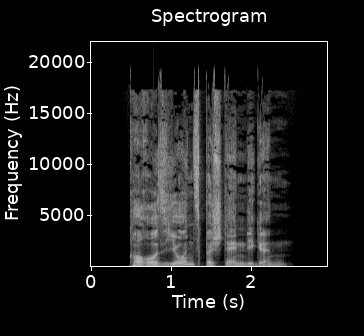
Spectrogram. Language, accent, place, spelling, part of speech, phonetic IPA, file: German, Germany, Berlin, korrosionsbeständigen, adjective, [kɔʁoˈzi̯oːnsbəˌʃtɛndɪɡn̩], De-korrosionsbeständigen.ogg
- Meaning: inflection of korrosionsbeständig: 1. strong genitive masculine/neuter singular 2. weak/mixed genitive/dative all-gender singular 3. strong/weak/mixed accusative masculine singular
